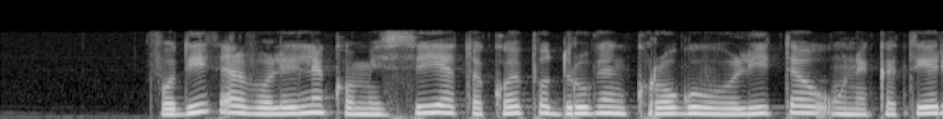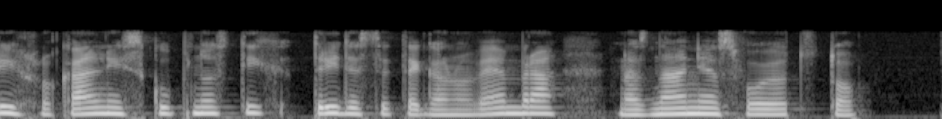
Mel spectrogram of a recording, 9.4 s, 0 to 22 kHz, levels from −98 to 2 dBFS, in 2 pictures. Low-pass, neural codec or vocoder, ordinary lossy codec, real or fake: 7.2 kHz; none; none; real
